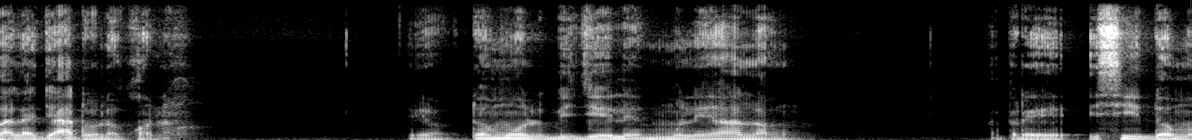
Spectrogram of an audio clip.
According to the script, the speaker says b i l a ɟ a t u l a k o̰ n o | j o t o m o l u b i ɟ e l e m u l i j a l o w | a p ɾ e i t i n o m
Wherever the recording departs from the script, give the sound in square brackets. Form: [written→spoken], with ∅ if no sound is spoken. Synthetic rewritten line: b [i→a] l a ɟ a t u l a k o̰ n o | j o t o m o l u b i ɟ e l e m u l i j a l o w | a p ɾ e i [t→s] i [n→d] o m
